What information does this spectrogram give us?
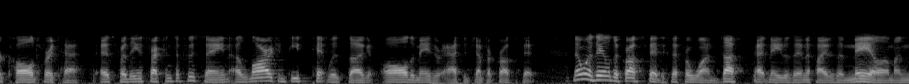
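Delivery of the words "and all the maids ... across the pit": ordinary delivery, nothing marked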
